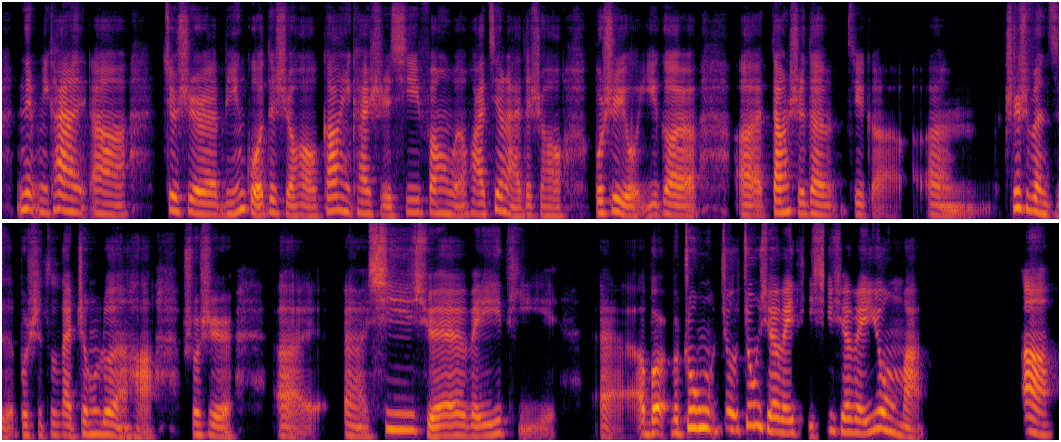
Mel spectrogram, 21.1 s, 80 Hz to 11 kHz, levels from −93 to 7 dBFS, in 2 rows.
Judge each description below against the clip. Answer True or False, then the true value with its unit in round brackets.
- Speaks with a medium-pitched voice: True (175 Hz)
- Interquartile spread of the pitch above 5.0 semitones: True (5.5 semitones)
